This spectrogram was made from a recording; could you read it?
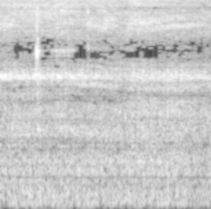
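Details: Old-fashioned antique white-gas (liquid fuel) blowtorch, restored, once used for heating rivets and soldering: steady, even rushing roar with no sputter or popping; torch lit cleanly and burning strong, adjustable flame; normal burner roar.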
